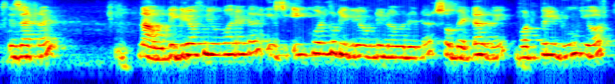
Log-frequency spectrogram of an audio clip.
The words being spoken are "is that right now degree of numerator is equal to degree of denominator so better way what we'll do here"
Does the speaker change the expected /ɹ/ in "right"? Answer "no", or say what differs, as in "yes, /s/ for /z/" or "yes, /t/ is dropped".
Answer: no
